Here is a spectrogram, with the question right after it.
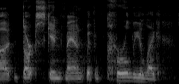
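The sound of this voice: This is an unforced reading voice. It is heard in the clip.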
